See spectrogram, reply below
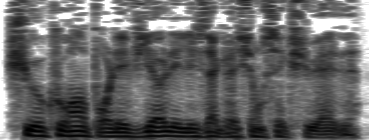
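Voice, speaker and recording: A man's voice: fairly low pitch, moderate pace, slightly rough, no room sound. A man voicing a stern male police commander who questions coldly and insistently, in an audiobook. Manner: cold, level, insistent. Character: grim, hard-pressing male police commander. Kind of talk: audiobook character voice.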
